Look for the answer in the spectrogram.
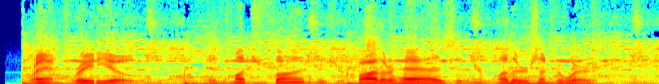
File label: Promo; RantRadio; RantMedia; Station Promos-Listener Submitted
